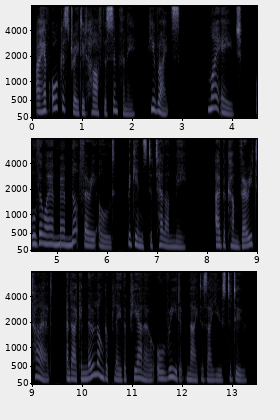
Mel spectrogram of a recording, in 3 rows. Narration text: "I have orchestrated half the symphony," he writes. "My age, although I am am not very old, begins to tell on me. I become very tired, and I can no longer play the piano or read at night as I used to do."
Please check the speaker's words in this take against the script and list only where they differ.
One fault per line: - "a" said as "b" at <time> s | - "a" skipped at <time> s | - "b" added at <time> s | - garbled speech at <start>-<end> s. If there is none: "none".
none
